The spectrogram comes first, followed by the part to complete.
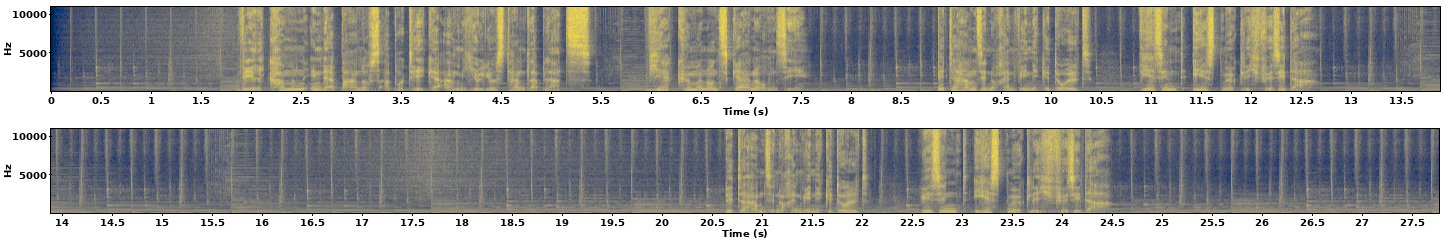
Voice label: Telefon Apotheke

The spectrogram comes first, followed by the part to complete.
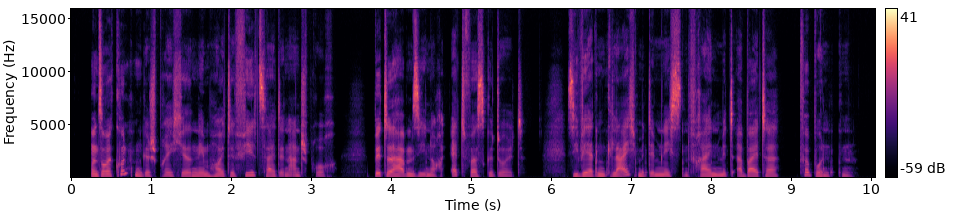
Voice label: Telefonansage

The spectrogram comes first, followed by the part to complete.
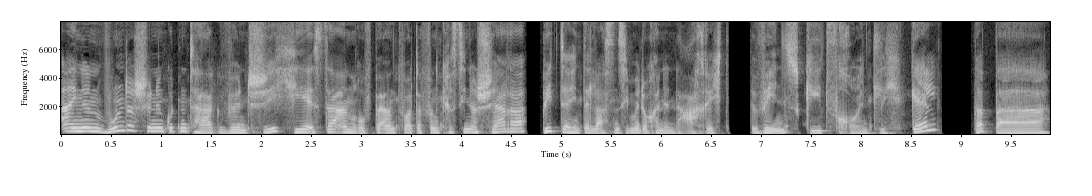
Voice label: Telefonansage DE

